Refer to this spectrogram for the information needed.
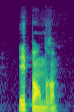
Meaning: to discharge, pour
- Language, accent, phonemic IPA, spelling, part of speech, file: French, France, /e.pɑ̃dʁ/, épandre, verb, LL-Q150 (fra)-épandre.wav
